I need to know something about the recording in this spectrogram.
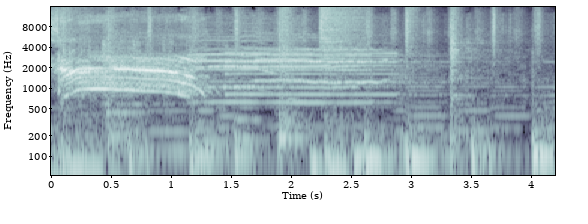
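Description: A person yells loudly in a long, sustained cry, the voice swooping in pitch at the start, with a noisy, crowd-like backdrop and a few sharp bursts near the end.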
